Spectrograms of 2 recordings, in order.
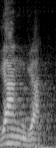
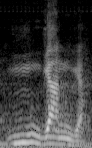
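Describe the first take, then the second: First: The word starts with a plain g sound. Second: The word starts with a nasal ng sound. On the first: The nasal before the g is dropped. "o se omite y se dice ganga" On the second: The original form keeps the prenasal sound. "la verdadera palabra es nganga"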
